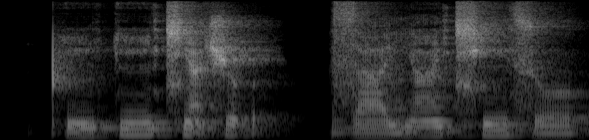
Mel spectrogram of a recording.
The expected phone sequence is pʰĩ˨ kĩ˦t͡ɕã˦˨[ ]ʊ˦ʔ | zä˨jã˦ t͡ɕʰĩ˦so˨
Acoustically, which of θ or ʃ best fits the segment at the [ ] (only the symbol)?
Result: ʃ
